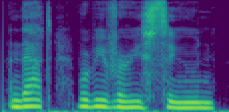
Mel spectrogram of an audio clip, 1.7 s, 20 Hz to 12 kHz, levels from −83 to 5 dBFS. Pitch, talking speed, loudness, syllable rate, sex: 180 Hz, 210 wpm, -13 LUFS, 5.2 syllables/s, female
